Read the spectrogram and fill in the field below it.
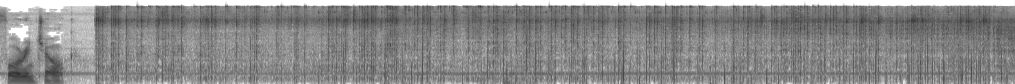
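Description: An electric arc hisses and buzzes steadily.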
